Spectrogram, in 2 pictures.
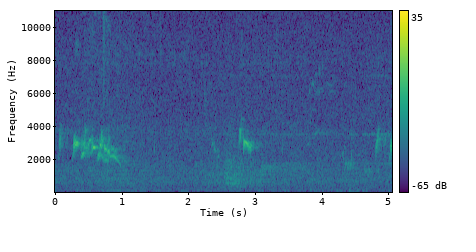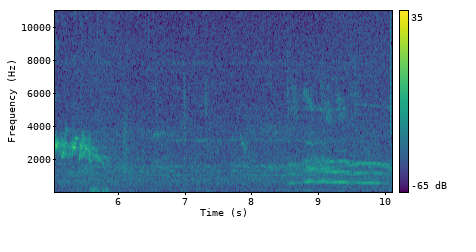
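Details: Decoy red-whiskered bulbul at a trap set to lure wild birds on 27/11/2017, giving short bubbling warbled phrases spaced a few seconds apart, with other faint chirps, a low thump and a background whine.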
